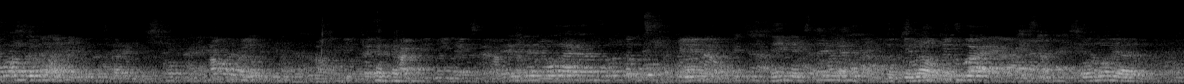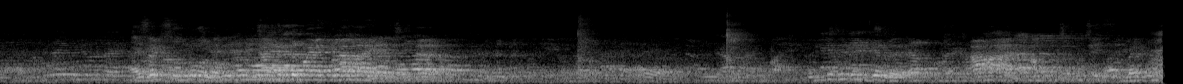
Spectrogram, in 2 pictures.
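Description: A young man speaks cheerfully and close to a microphone.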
